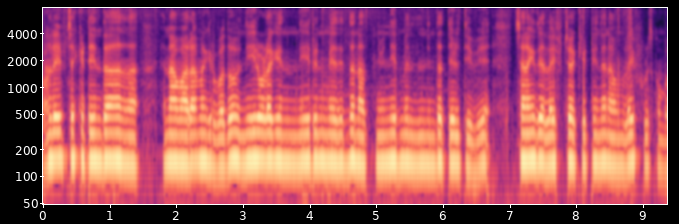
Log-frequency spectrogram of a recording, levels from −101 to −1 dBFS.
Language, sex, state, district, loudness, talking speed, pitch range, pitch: Kannada, male, Karnataka, Shimoga, -13 LUFS, 135 wpm, 140-150 Hz, 145 Hz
